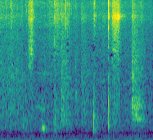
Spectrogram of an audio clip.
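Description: Near silence: room tone with a few faint, short clicks and rustles of hands at work, about half a second in and again around one and a half seconds.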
